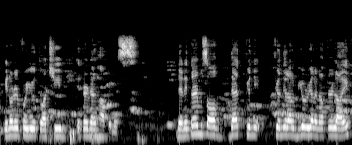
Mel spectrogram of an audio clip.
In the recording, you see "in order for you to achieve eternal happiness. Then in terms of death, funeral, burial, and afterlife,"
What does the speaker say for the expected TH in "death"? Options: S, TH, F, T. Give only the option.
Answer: F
